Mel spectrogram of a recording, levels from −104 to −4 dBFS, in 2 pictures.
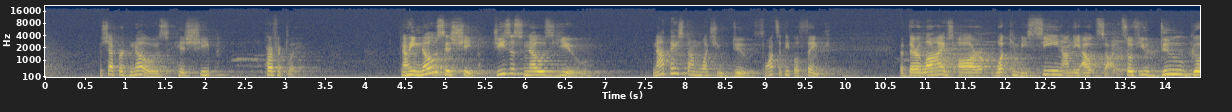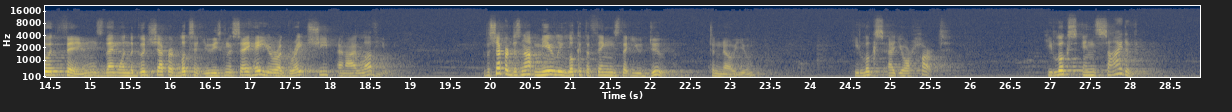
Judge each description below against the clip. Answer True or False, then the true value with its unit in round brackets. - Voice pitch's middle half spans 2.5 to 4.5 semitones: False (5.2 semitones)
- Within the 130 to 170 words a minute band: False (185 wpm)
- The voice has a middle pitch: True (170 Hz)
